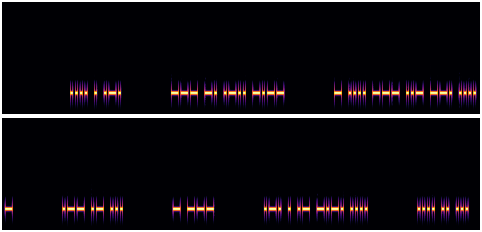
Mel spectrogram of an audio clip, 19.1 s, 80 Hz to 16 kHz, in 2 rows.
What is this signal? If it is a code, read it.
Morse code, heard as a keyed tone, about 25 wpm, 700 Hz. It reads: HER ONLY THOUGHT WAS TO REACH HIS
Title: 3x Word-Spacing - Sentences from Top 400 Words - 25wpm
